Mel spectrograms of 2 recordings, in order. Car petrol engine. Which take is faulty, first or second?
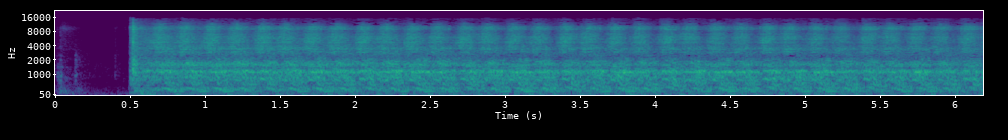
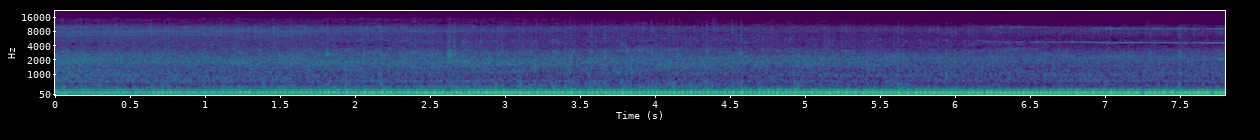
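first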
